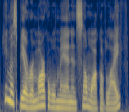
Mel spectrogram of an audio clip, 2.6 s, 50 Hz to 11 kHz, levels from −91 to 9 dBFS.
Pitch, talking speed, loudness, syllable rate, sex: 165 Hz, 255 wpm, -17 LUFS, 5.6 syllables/s, female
